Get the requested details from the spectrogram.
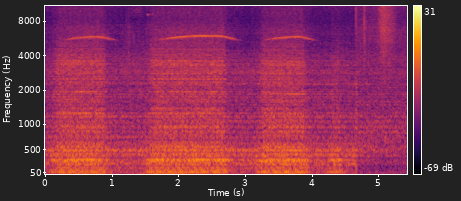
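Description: A heavy diesel truck engine drones as it cruises, heard from inside the cab.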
